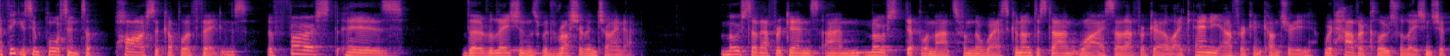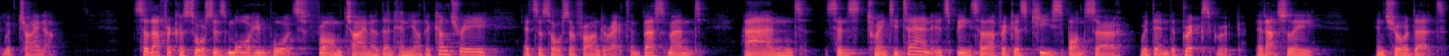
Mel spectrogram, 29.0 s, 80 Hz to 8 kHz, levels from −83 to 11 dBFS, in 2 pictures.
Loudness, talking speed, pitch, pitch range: -20 LUFS, 165 wpm, 120 Hz, 110-135 Hz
